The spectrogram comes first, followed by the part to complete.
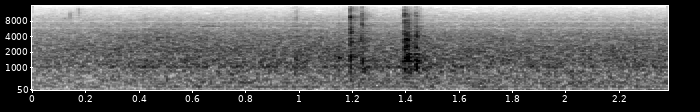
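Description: Steady fan noise with a faint hum, and two faint clicks a little over a second in, a fraction of a second apart, from hands handling the laptop's casing.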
